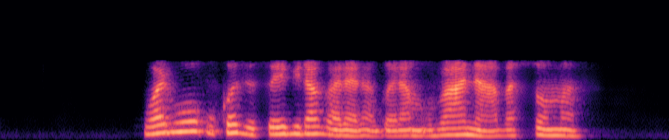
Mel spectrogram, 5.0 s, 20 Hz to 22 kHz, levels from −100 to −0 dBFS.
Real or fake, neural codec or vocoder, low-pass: fake; codec, 24 kHz, 0.5 kbps, DualCodec; 3.6 kHz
